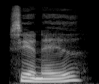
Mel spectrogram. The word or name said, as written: SERENADER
